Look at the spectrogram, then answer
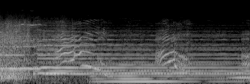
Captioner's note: metal clanking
